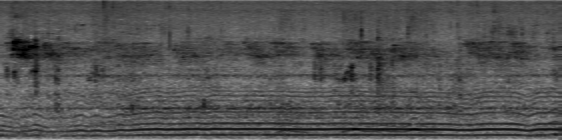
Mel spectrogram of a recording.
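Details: Paper wasps in flight: a steady, droning hum with slightly wavering pitch, several overlapping buzzing tones holding throughout, with faint high chirps of birds flickering in the background.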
